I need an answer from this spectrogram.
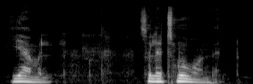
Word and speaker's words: YAML: be yml or yaml and we pronounce it as yaml so let's move on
